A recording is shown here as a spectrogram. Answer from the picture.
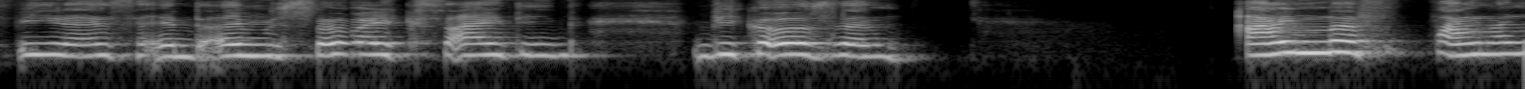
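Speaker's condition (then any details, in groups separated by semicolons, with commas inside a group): Cerebral palsy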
